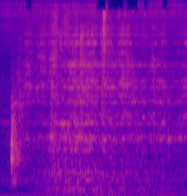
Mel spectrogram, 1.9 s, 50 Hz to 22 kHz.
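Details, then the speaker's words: 2015 Ford Focus, car on lift: front wheel spun by hand while squeezing the coil spring, no bearing play but low steady rasping drone, feels rough through spring; worn pressed-in front wheel bearing (roughness), other side smooth. "grab the coil spring you can hear this one it feels real rough in the spring"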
